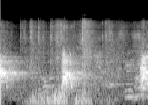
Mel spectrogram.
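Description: A Schipperke gives two sharp, high barks about a second apart, with a person talking quietly.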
